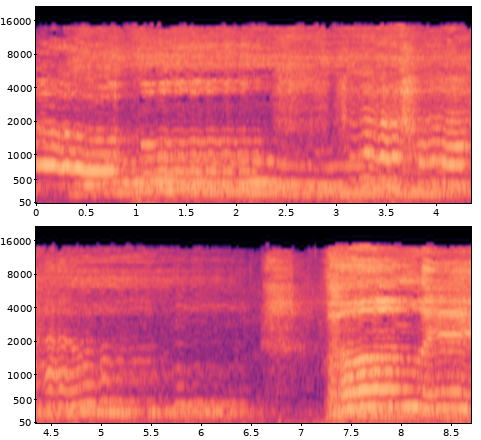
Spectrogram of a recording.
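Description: Male and female pop voices singing together live in close vocal harmony. Near the end the voices drop away briefly, then come back in loudly.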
